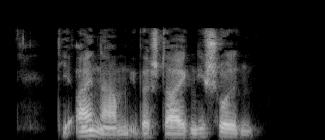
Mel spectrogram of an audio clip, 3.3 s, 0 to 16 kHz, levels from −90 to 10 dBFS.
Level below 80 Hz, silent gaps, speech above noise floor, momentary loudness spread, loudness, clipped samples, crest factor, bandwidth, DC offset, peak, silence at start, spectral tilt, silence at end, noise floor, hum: -58 dBFS; none; 70 dB; 11 LU; -19 LUFS; under 0.1%; 18 dB; 7.8 kHz; under 0.1%; -2 dBFS; 0.65 s; -4 dB/octave; 0.75 s; -89 dBFS; none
